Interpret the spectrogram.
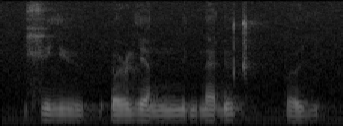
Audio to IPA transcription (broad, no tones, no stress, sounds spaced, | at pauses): x i lʲ ʉ | ʔ ɵ ɭ lʲ ɑ nː i ɡ n æ ɗ ʉ t͡ʃ pː ɵ ʎ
